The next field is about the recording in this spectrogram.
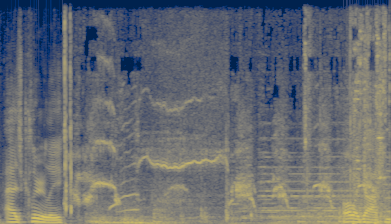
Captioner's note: scream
